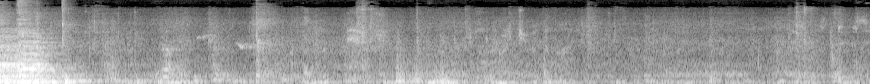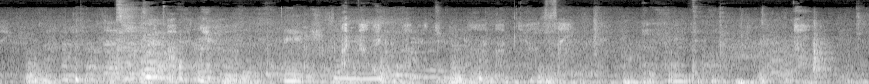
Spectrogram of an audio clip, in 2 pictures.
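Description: An audience murmurs quietly in a large room.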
